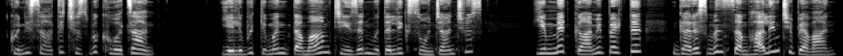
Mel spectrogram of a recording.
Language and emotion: Kashmiri, fearful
